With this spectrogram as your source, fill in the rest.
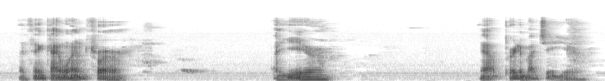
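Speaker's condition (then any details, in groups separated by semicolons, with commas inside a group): Multiple sclerosis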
